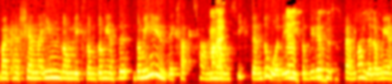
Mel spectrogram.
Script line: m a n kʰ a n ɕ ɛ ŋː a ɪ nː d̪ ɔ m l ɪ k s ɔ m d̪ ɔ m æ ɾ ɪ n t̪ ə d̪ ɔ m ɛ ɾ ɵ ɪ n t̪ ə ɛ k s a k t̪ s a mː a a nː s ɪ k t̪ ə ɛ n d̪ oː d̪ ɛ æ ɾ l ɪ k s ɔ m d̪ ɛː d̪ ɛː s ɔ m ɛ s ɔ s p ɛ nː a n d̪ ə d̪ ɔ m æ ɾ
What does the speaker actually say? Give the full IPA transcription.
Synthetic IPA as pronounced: m a n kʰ a n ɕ ɛ nː a ɪ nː d̪ ɔ m l ɪ k s ɔ m d̪ ɔ m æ ɾ ɪ n t̪ ə d̪ ɔ m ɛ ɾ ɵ ɪ n t̪ ə ɛ k s a k t̪ s a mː a a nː s ɪ k t̪ ə ɛ n d̪ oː d̪ ɛ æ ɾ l ɪ k s ɔ m d̪ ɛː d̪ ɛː s ɔ m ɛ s ɔ s p ɛ nː a n d̪ ə d̪ ɔ m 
